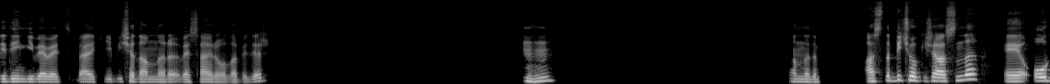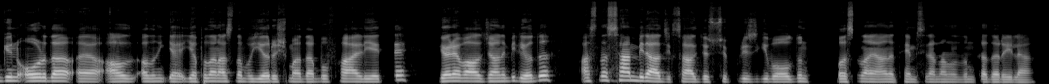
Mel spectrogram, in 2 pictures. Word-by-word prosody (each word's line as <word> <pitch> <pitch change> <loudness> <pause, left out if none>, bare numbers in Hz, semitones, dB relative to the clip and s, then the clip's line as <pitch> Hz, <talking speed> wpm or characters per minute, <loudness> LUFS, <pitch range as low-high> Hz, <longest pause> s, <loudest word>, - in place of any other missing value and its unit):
dediğin 130 0 -1
gibi, 125 0 0
evet, 120 -2 -1
belki 125 0 -3
b - - -12
iş 135 - -6
adamları 115 -2 -2
vs. 115 - -11
olabilir. 110 - -4 2.5
Hı 150 - 0
hı. 160 +7 -2 2.4
Anladım. 125 -4 -4 0.4
Aslında 145 +5 0
birçok 190 -3 +4
kişi, 165 +1 +1
aslında, 190 +10 +5 0.3
eee, 140 0 +4
o 170 0 +6
gün 170 0 +2
orada, 160 0 +4
eee, - - +1
al 135 +1 +1
alın 140 0 -2
ya 135 -2 0
yapılan 145 +1 0
aslında 140 0 -1
bu 130 - -4
yarışmada, 130 0 0
bu 135 - -2
faaliyette 135 +9 -1 0.3
görev 155 +1 +5
alacağını 145 0 +3
biliyordu. 170 +6 +2 0.2
Aslında 155 +5 -2
sen 190 0 +3
birazcık 140 -7 +4
sadece 125 -2 0
sürpriz 125 0 -8
gibi 130 0 -5
oldun, 125 +2 -1 0.3
basın 130 +1 -2
ayağını 125 -2 0
temsilen, 120 0 -7
anladığım 115 0 -8
kadarıyla. 115 -2 -4
135 Hz, 130 wpm, -23 LUFS, 125-150 Hz, 2.5 s, o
